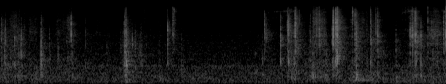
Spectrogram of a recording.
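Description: Clear plastic bag around a model kit's sprues crinkling faintly in short, scattered crackles, with a quiet gap about halfway through before the crackles pick up again.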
